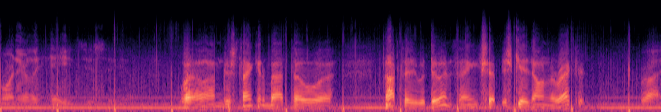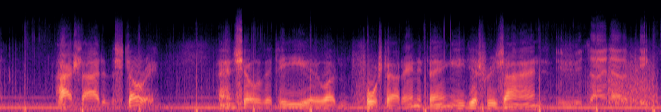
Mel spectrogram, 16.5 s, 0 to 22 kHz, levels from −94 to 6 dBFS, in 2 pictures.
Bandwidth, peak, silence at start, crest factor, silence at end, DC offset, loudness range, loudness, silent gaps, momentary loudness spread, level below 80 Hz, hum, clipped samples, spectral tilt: 9 kHz; -2 dBFS; 0 s; 22 dB; 0 s; under 0.1%; 3 LU; -23 LUFS; none; 12 LU; -40 dBFS; none; under 0.1%; -7.5 dB/octave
